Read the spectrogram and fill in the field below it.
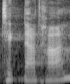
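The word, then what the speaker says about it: Thich Nhat Hanh: years and I had no idea how to pronounce his name and if I've got it right it's uh tikn Natan is that correct correct that's correct that that's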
